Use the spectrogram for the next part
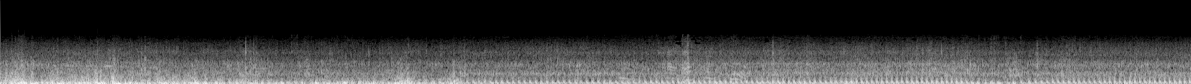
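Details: Outdoors, a loud, steady motorcycle engine rumble dominates, with faint speech and no clear animal calls.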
